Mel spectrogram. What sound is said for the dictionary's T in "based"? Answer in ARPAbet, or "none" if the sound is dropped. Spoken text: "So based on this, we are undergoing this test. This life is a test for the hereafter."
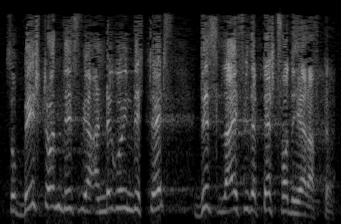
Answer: T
